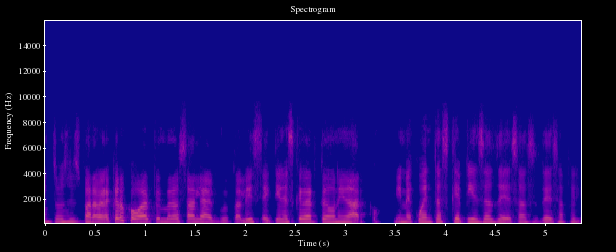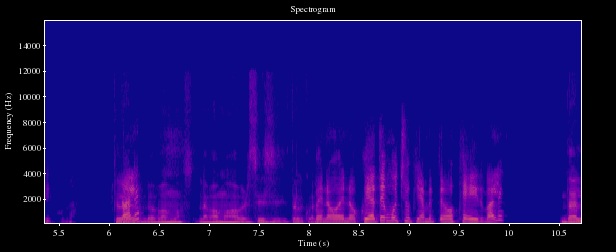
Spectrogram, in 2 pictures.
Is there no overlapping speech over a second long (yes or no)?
yes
